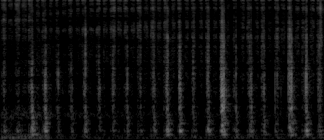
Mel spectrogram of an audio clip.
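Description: A wooden stick scratches across a scratch-off coated paper page in a Paw Patrol scratch book. Quiet, irregular rasping strokes repeat in short bursts, with dry, brief scrapes and some brighter scratchy edges.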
